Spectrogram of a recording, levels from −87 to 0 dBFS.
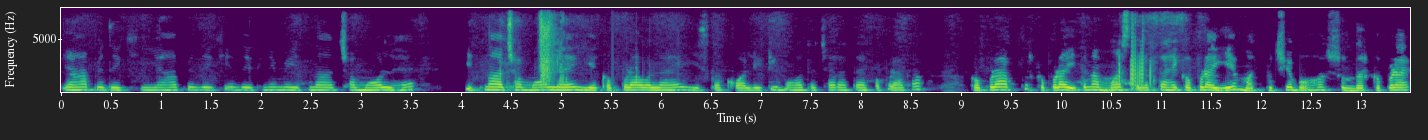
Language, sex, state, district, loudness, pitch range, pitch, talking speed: Hindi, female, Jharkhand, Sahebganj, -17 LUFS, 230-245 Hz, 235 Hz, 185 wpm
